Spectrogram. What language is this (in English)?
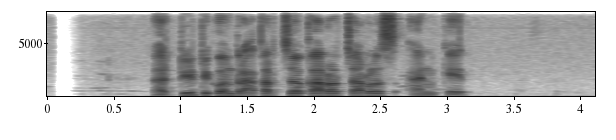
Javanese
